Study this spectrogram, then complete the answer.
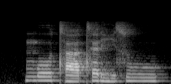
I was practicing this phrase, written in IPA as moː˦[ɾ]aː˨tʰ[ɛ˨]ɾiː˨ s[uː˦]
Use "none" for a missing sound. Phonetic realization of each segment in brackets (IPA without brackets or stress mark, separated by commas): tʰ, ɛ˦, uː˦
